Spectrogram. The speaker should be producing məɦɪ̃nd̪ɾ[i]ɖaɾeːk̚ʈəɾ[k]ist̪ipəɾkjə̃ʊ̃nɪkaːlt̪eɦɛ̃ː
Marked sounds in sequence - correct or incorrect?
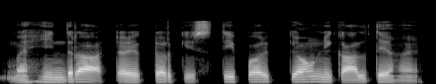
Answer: incorrect, correct

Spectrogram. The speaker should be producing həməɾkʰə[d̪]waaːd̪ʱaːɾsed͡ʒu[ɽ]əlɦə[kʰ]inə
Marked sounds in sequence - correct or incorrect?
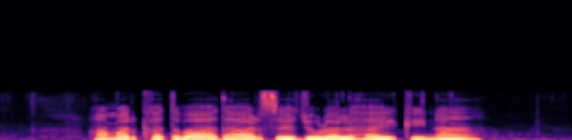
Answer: incorrect, correct, incorrect

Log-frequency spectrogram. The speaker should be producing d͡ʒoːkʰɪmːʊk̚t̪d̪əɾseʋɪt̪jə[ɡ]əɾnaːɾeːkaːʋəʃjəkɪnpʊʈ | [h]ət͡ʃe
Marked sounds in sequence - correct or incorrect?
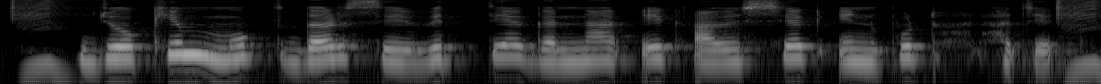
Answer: correct, correct

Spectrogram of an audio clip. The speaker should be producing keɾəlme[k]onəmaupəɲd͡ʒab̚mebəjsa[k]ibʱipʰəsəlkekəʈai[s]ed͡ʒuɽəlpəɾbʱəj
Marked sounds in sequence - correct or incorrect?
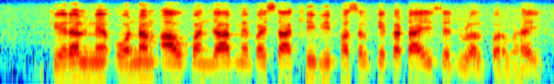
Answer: incorrect, incorrect, correct

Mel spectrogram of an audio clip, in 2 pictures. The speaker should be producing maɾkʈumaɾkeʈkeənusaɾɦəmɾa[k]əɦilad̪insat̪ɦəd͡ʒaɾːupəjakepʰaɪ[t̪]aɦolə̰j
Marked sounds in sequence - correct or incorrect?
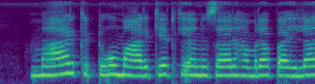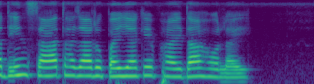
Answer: incorrect, incorrect

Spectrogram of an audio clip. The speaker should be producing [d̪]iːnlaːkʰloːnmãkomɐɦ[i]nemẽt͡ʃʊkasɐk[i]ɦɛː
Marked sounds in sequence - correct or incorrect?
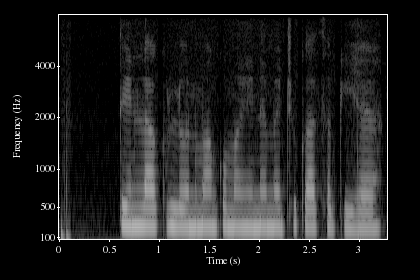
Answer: incorrect, incorrect, correct

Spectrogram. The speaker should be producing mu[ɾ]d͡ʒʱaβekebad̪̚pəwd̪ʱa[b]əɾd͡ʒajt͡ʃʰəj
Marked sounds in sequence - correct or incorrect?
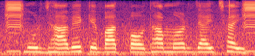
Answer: correct, incorrect

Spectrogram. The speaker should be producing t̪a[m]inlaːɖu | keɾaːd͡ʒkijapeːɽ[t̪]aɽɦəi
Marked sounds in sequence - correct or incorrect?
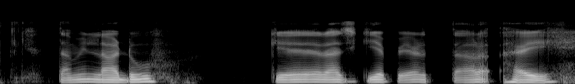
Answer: correct, correct

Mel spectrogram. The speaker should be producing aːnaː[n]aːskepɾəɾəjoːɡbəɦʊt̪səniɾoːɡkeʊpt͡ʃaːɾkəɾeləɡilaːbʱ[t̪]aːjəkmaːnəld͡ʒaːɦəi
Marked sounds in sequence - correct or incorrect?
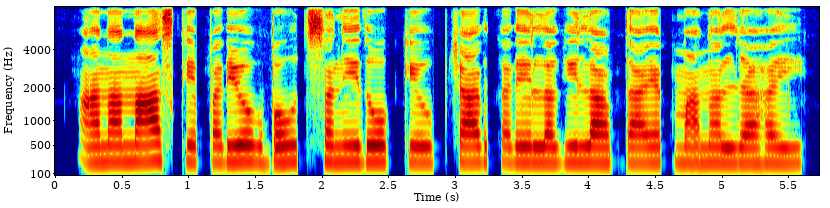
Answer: correct, incorrect

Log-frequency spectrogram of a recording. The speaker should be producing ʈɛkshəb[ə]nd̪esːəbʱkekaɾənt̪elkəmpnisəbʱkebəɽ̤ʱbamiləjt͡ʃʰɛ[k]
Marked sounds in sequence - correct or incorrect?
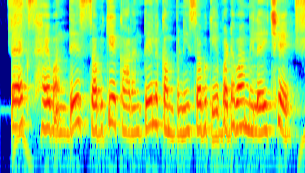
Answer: correct, incorrect

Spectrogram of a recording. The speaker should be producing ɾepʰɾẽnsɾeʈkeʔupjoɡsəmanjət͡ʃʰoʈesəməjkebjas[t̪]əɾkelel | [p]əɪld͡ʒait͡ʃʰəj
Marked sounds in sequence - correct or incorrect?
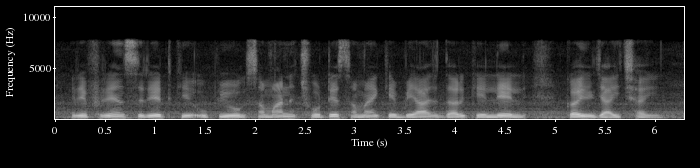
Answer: incorrect, incorrect

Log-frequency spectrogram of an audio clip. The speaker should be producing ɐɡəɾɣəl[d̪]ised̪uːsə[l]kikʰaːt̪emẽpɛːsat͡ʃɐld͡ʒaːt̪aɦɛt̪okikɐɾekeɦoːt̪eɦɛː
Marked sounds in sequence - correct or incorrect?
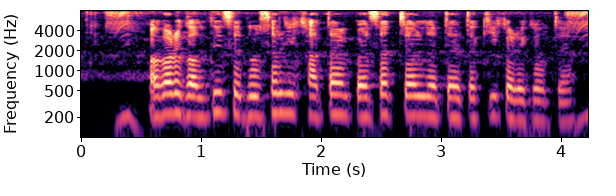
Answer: incorrect, incorrect

